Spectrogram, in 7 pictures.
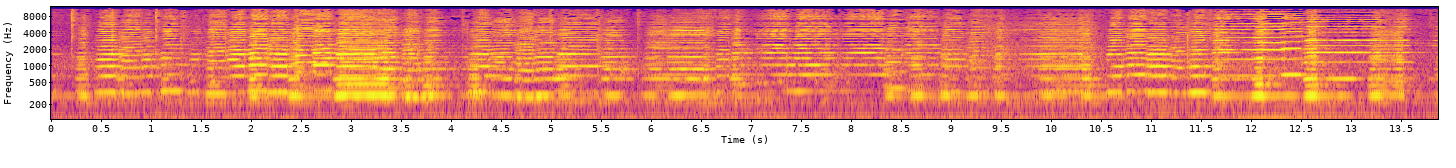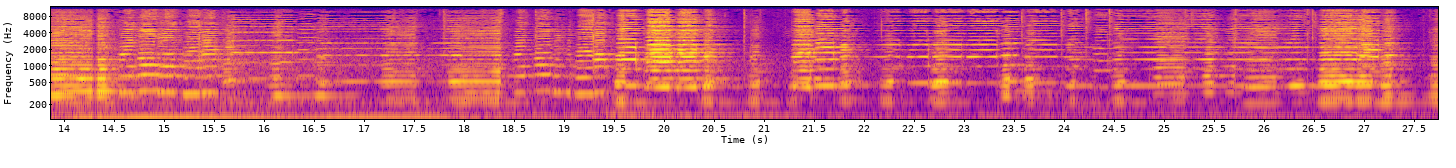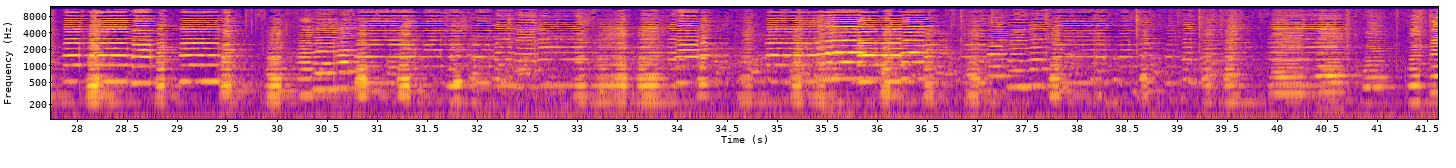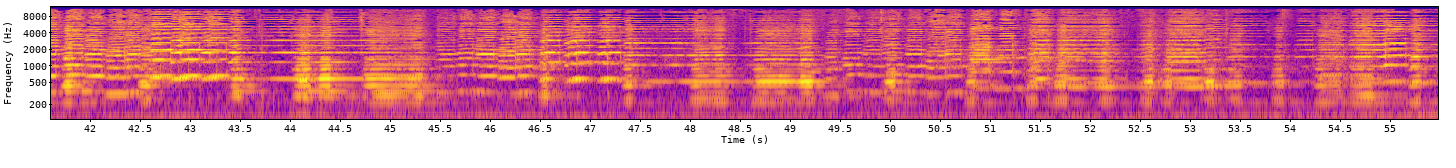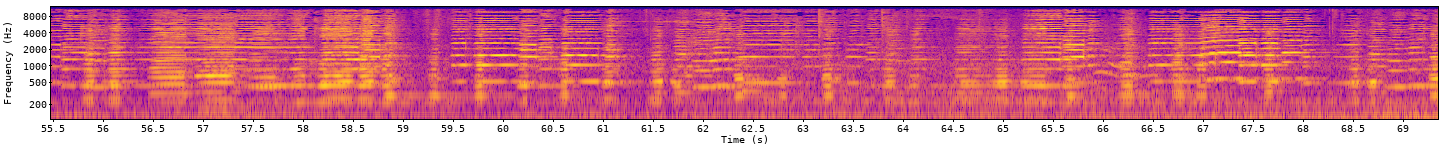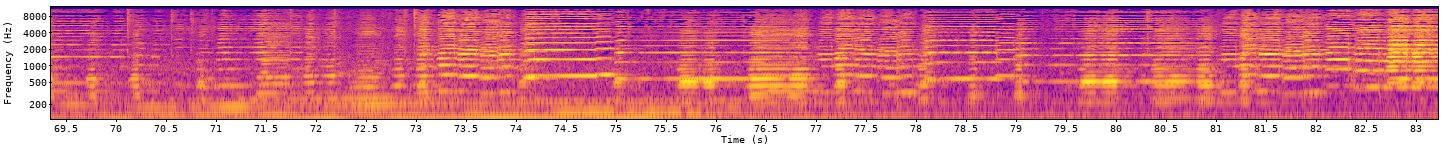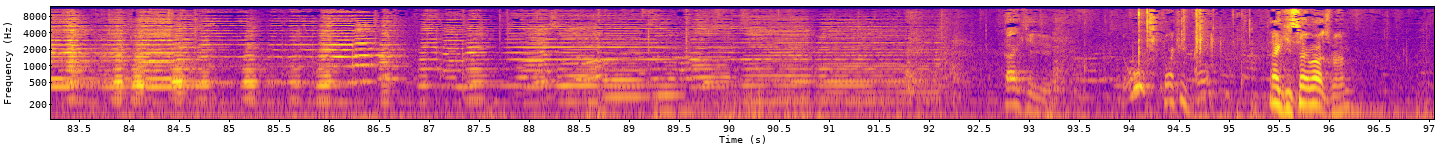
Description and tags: Accordion busker (Bristol)
A busker I captured in the Bristol Bear Pit playing the accordion. Recorded using a Tascam DR-05
130-bpm, accordeon, accordion, acoustic, atmospheric, back-ground, down-town, good, groovy, improvised, loops, music, musician, street-music, street-musician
